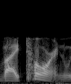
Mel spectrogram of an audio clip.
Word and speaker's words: Vytorin: Well, it's a complicated study, but in essence, what they did is looked at the drug Vytorin, which is how it's usually pronounced,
